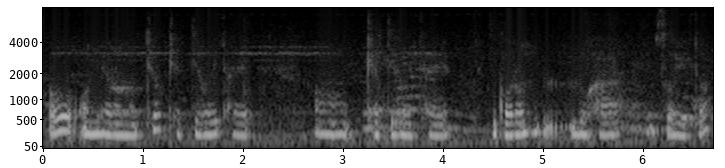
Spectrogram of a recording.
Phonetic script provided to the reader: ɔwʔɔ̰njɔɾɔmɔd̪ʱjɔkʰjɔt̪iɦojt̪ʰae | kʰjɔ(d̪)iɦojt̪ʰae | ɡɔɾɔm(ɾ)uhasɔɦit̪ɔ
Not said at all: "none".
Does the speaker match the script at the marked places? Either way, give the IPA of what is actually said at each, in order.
t̪, l

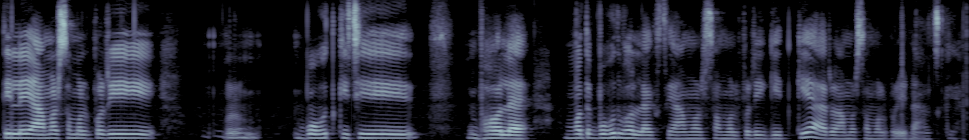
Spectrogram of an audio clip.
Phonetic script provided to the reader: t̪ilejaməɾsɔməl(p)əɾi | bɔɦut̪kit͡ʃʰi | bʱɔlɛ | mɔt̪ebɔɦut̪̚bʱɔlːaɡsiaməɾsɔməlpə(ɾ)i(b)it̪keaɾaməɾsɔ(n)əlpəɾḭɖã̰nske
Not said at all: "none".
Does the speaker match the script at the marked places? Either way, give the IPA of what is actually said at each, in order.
p, ɾ, ɡ, m

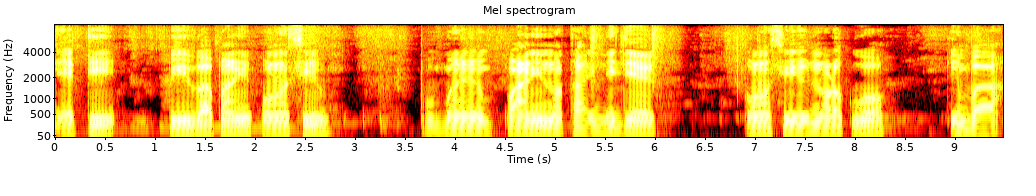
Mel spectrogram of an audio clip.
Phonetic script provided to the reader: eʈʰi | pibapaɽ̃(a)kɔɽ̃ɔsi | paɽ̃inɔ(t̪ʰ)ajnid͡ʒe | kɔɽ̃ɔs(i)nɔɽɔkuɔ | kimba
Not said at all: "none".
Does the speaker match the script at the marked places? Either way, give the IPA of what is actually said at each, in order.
i, t̪ʰ, i

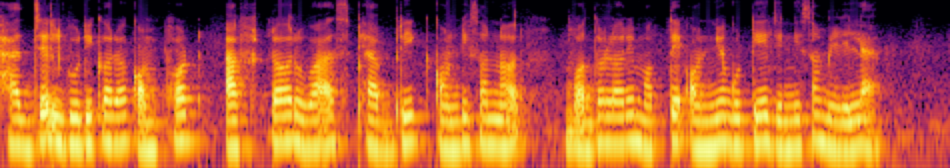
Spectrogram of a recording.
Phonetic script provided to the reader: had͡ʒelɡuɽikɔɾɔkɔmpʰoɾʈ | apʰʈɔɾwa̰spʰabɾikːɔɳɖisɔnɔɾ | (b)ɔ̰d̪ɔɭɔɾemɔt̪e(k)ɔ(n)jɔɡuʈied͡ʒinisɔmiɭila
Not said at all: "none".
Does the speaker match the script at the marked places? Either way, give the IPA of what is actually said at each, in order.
b, ʔ, n

